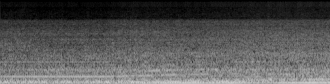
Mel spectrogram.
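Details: CAT 966G loader with a freshly overhauled 3176 diesel engine, low on power: uneven misfiring rumble, and rpm climbs very slowly when revved.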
